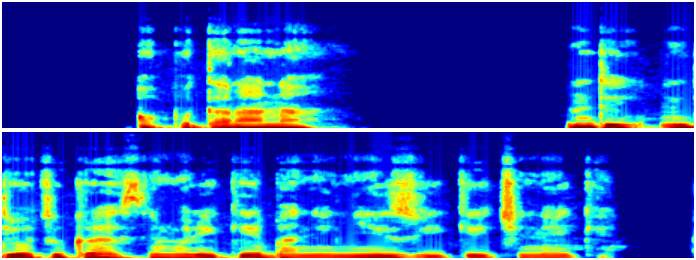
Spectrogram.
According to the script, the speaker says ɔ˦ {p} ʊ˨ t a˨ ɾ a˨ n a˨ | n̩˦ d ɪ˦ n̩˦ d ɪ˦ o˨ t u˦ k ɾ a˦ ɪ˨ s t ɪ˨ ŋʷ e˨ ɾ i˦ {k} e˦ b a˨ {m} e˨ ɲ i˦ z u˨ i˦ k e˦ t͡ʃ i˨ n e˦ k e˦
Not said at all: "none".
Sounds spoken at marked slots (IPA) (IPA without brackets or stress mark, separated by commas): p, k, ɲ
